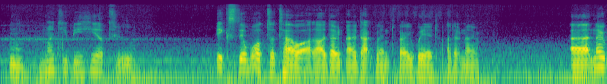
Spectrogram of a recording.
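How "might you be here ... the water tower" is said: put-on Russian accent. Trying out words never said this way before, the speaker delivers a line in a Russian accent. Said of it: "some of these words I've never said with a Russian accent before".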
